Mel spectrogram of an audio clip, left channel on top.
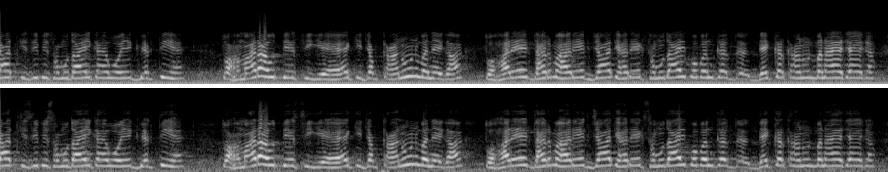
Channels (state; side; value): noise; left; hum, 9 dB below the sound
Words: किसी भी समुदाय का है, वो एक व्यक्ति है। तो हमारा उद्देश्य ये है कि जब कानून बनेगा तो हर एक धर्म, हर एक जाति, हर एक समुदाय को बनकर देखकर कानून बनाया जाएगा।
